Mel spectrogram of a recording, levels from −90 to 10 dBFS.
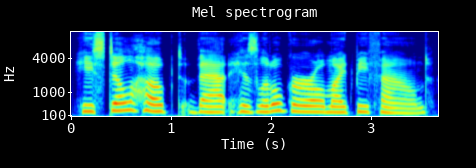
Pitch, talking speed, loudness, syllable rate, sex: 230 Hz, 165 wpm, -17 LUFS, 3.4 syllables/s, female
